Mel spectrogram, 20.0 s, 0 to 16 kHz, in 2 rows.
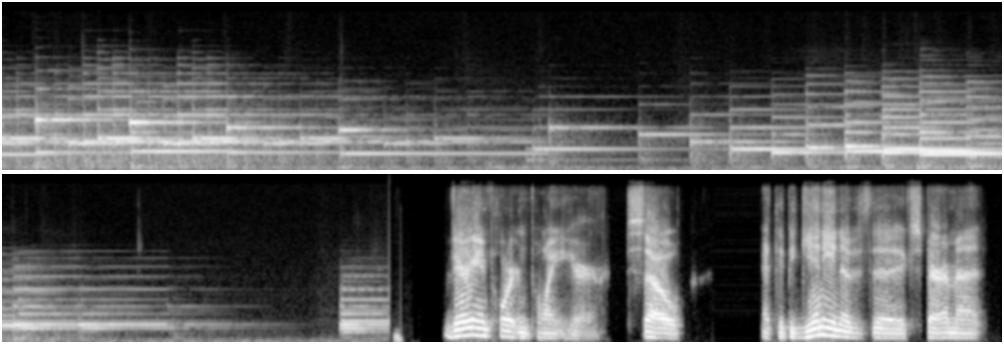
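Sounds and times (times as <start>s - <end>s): solo piano music: 0.0s - 12.7s, 13.4s - 14.0s.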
